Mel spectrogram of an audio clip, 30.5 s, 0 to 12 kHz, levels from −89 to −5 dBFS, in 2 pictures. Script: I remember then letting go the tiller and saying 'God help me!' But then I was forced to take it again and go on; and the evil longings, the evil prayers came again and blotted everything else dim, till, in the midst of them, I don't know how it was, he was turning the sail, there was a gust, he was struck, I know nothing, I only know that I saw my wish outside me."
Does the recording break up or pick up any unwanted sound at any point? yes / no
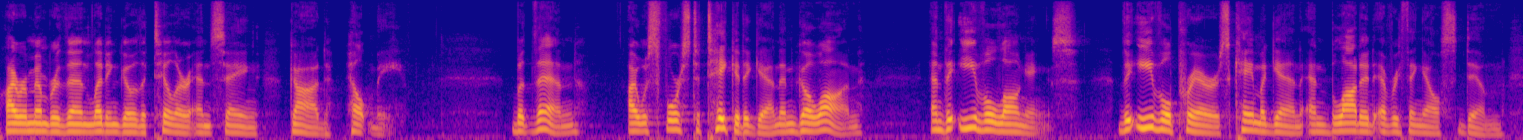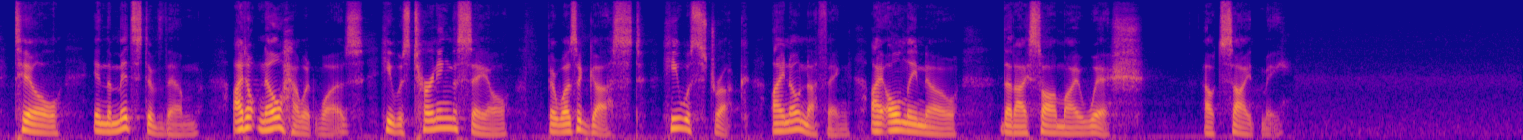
no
